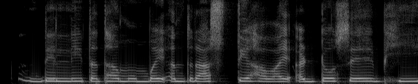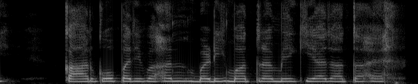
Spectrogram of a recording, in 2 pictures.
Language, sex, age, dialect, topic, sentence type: Hindi, female, 18-24, Hindustani Malvi Khadi Boli, banking, statement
